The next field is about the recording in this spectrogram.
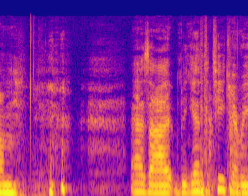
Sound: chuckles

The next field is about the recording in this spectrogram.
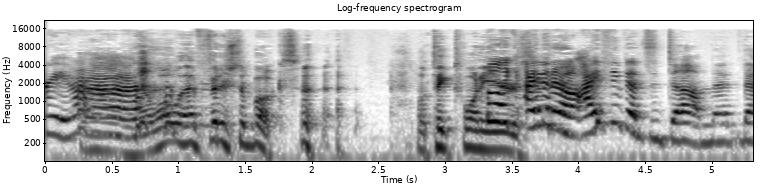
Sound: chuckles

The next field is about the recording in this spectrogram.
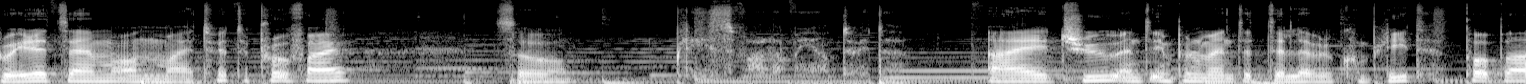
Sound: whispers

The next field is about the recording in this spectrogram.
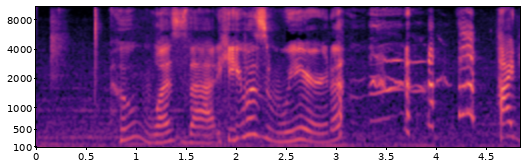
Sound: laughter

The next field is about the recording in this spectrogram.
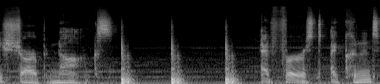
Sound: knuckles rapping

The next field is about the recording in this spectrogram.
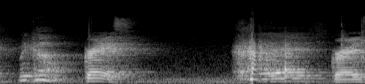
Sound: laughs loudly; claps

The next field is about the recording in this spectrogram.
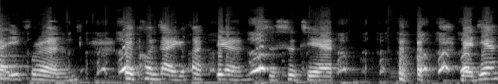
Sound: can't stop laughing

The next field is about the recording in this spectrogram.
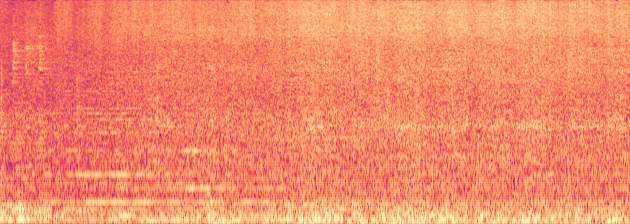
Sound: loud whooshing

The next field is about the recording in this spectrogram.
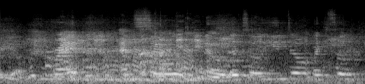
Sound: laughs

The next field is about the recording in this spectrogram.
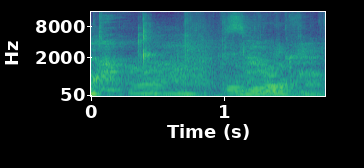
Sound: chatter

